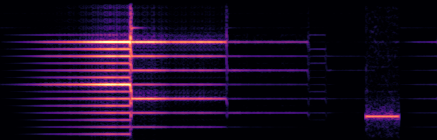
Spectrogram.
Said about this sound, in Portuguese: Pode deixar sua mensagem que logo, logo eu vou ver. Por favor, deixe sua mensagem após o sinal.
